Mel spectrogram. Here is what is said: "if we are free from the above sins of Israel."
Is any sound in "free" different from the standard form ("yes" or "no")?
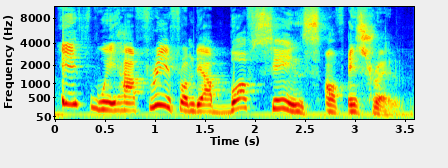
no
